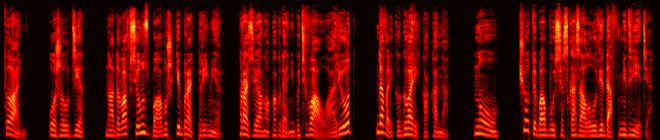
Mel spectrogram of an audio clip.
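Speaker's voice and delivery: put-on low-pitched old grandad voice; grandfather, coaxing. A narrator's reading. Grandfather prompts granddaughter to copy grandma, low coaxing.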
